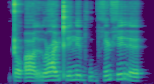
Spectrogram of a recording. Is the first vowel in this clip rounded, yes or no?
yes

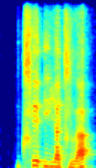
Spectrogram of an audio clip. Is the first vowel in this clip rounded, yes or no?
no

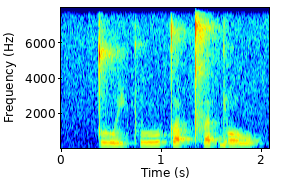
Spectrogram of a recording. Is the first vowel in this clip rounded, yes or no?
yes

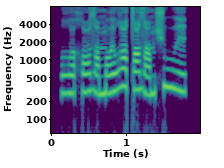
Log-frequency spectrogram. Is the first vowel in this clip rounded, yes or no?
no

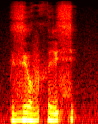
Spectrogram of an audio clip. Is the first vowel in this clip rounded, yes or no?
yes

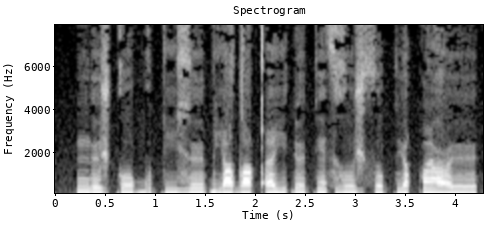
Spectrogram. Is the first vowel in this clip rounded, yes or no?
yes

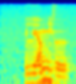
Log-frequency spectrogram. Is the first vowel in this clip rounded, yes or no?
no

